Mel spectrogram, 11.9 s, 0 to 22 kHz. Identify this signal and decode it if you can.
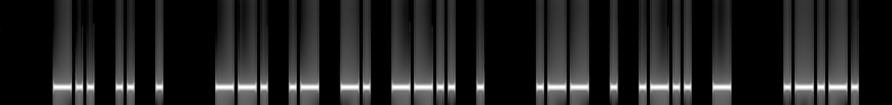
Morse code, heard as a keyed tone, about 16 wpm, spaced as for 14 wpm, 700 Hz. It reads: DIE GANZE WELT <AR>
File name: Morsekurs / Witze / Witz 18. Dezember, 70 F80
